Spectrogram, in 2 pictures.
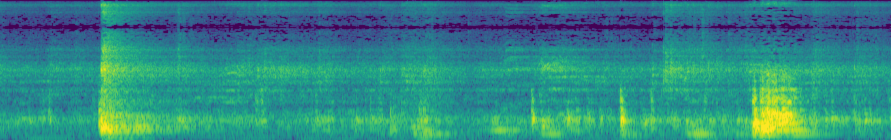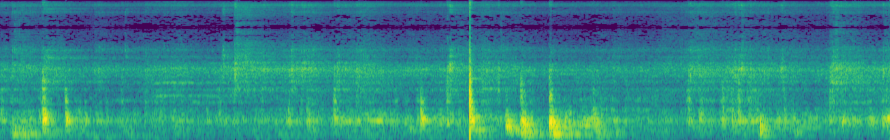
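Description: Hockey sticks clack against pucks and the ice.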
